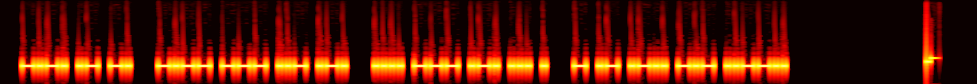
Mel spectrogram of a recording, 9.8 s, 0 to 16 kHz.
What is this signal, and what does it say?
Morse code, heard as a keyed tone, about 32 wpm, 700 Hz. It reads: CAN YOUR HORSE TALK?
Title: Sentences from Top 1000 Words - Review Part 1 - 30wpm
